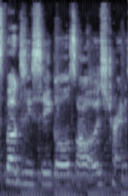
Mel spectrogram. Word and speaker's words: Siegel: that his name was seagal it was pronounced bugsy seagal um but it's not it's pronounced the way that it's spelled which is seagull yeah i showed that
